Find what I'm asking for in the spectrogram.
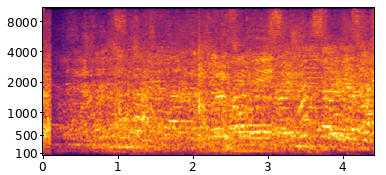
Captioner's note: crowd chatter overlapping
